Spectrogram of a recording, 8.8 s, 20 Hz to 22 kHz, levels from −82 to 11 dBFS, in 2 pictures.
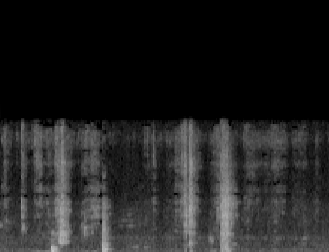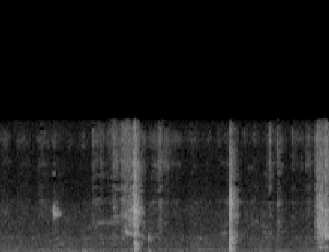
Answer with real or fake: real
